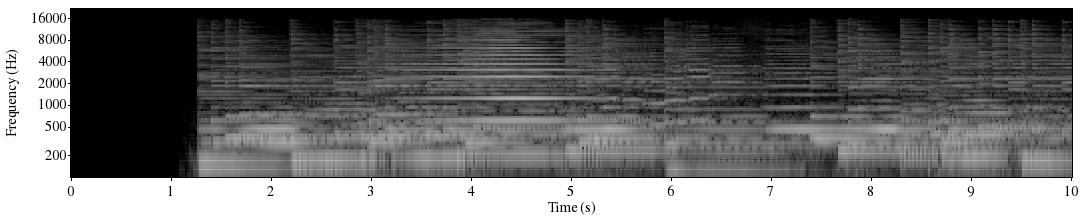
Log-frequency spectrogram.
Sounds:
cello, piano, music, bowed string instrument, fiddle, orchestra, musical instrument

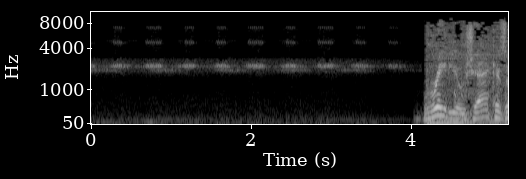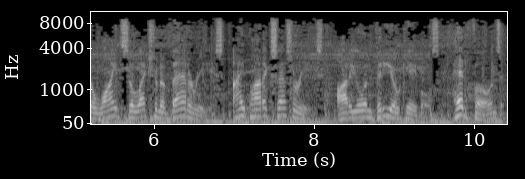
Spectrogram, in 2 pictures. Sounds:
speech, music

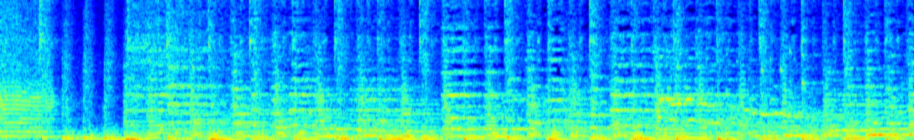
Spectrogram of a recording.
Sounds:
music

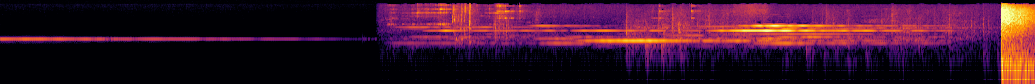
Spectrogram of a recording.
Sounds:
music, effects unit

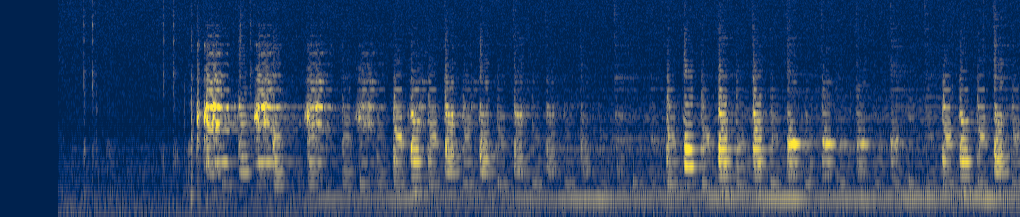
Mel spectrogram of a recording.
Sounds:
typing

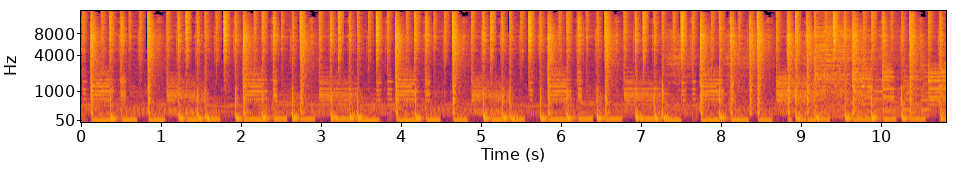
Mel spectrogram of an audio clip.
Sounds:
music

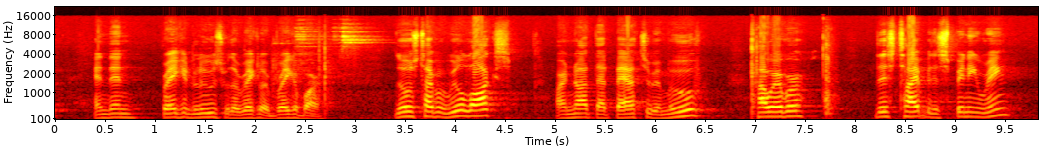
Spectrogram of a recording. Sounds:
speech

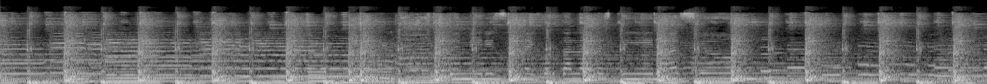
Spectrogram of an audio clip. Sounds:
music, rock and roll

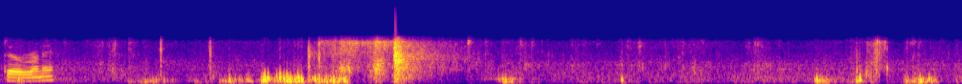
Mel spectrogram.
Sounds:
speech

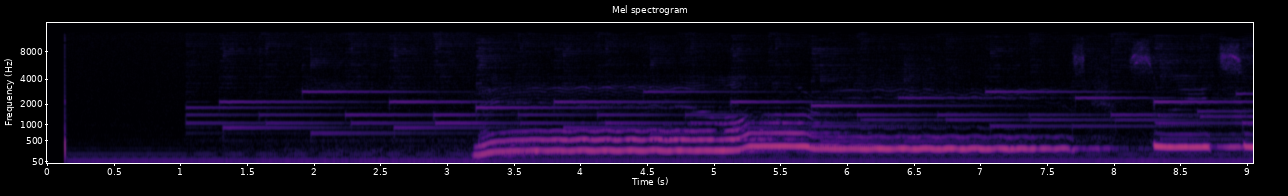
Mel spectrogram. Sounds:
music

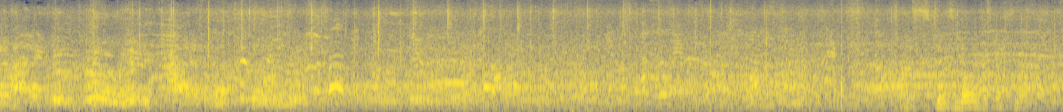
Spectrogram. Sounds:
speech

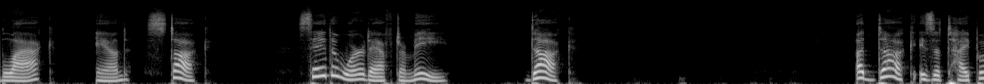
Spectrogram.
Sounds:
speech

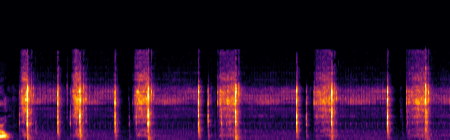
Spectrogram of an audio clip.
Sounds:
telephone, speech

